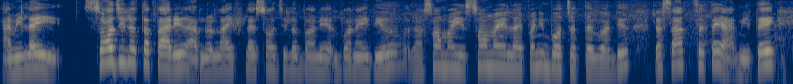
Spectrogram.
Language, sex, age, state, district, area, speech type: Nepali, female, 30-45, West Bengal, Jalpaiguri, urban, spontaneous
